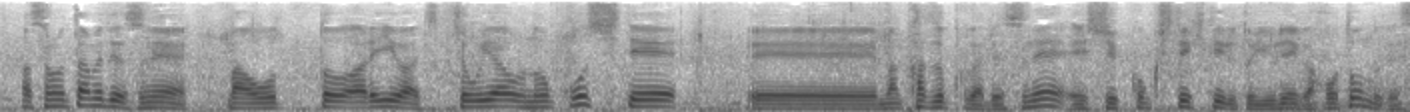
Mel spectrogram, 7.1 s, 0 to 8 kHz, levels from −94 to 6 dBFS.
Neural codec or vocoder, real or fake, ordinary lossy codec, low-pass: none; real; MP3, 32 kbps; 7.2 kHz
